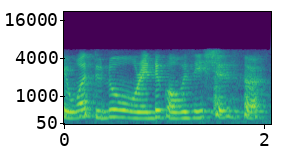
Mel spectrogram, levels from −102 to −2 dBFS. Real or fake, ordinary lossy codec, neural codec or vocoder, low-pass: real; none; none; 5.4 kHz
